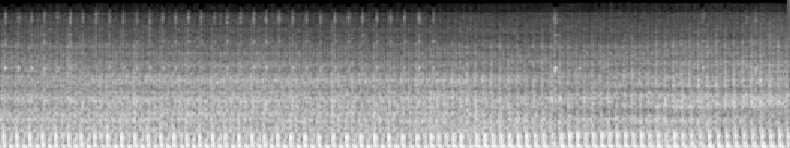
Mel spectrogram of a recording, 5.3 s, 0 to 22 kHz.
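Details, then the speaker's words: 2004 250R dirt bike after valve work: steady, even single-cylinder idle that sits quick and busy, and the owner thinks the idle is set too high; it smokes a little, possibly needs a top-end rebuild, and has a small oil leak and little power. "Smokes a little bit. It probably does need a top end rebuild, but it's not going to be the end of the world. Idle does seem kind of high to me."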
